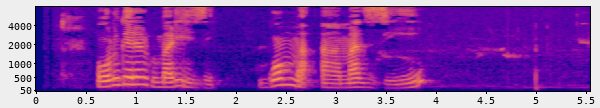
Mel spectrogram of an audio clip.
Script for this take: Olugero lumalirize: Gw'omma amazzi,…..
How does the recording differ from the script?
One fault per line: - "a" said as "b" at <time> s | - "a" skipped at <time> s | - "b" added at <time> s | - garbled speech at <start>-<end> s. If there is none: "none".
none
